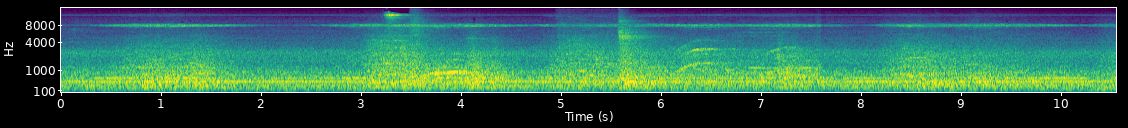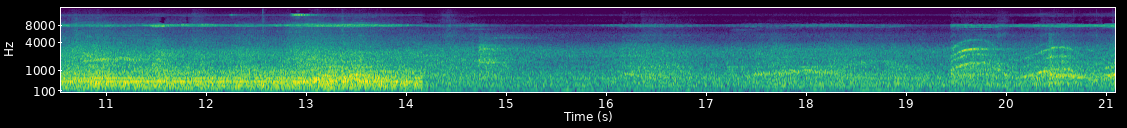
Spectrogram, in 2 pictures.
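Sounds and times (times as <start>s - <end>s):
machinery humming: 0.0s - 14.4s, 15.2s - 21.0s
machinery squeals: 2.9s - 7.6s, 10.4s - 14.0s, 17.2s - 21.0s.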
